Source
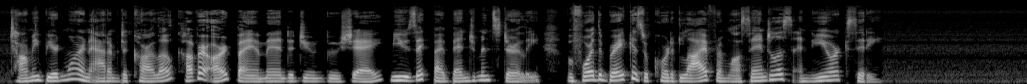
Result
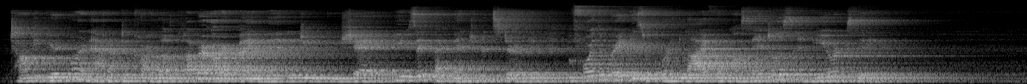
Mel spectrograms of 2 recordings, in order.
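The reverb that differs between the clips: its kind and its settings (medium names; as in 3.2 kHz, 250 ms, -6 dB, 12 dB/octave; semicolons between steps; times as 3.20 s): FDN reverb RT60 3 s, high-frequency decay 0.65×, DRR -6.5 dB; trim -9 dB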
